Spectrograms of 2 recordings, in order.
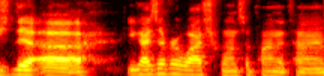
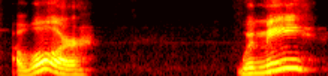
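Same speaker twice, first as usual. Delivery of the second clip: incredulous; 7 semitones higher, 7 dB louder, slower than usual. Retold or imitated. Shocked retort to a threat.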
